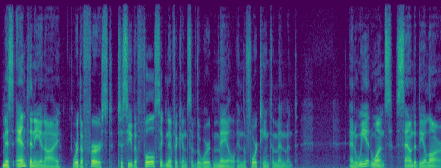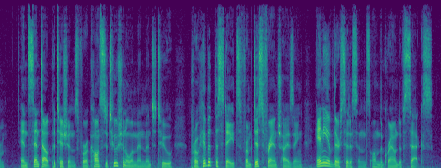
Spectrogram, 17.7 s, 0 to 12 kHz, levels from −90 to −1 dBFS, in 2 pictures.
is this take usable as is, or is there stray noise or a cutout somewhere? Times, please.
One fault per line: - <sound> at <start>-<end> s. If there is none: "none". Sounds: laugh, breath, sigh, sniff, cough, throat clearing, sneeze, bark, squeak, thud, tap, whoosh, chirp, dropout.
none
